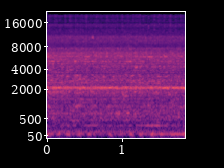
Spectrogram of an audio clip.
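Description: Smooth, even cold idle with a faint steady high whine from the air pump over the engine; nothing abnormal heard.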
